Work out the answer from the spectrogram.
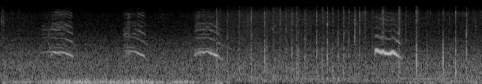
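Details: African penguins (Spheniscus demersus) at a hillside nesting colony of hundreds near Cape Point, many in man-made burrows, give four short, nasal, honking notes that slide downward, spaced irregularly with the last loudest, over low background rumble.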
